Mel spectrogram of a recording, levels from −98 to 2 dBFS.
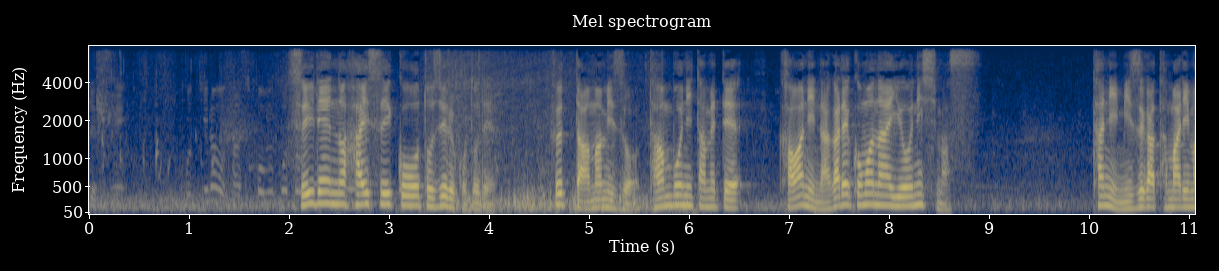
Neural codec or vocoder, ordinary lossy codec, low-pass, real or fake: none; none; 7.2 kHz; real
